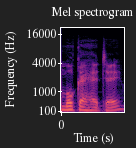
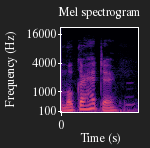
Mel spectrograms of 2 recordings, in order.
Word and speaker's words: Molcajete: This week, we went to El Molcajete, which is a local Mexican restaurant that Ben, my friend, showed me.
